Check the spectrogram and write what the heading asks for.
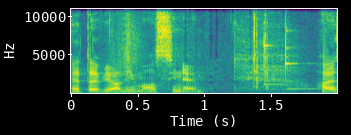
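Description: A short electronic chime of a few clear tones at different pitches, with a faint click, from an on-screen subscribe-button animation. It sounds in a pause about a second in.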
